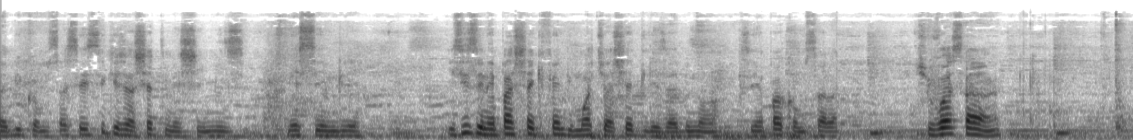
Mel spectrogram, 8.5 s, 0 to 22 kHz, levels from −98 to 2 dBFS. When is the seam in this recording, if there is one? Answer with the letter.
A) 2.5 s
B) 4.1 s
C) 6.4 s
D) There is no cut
C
